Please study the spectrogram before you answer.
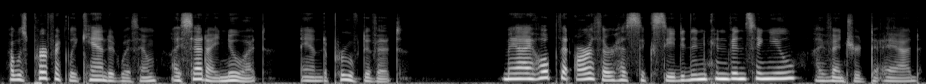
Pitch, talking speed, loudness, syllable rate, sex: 200 Hz, 180 wpm, -15 LUFS, 5.4 syllables/s, female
